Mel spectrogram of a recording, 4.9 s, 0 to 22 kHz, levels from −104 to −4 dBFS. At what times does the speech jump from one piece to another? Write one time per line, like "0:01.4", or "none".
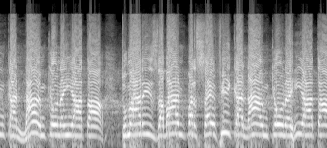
none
